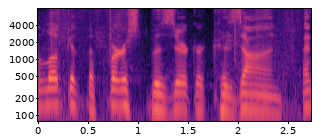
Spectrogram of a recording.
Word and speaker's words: Khazan: I I have only recently learned how to pronounce Kazan. I thought it was Kazen before, but rest assured, I've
